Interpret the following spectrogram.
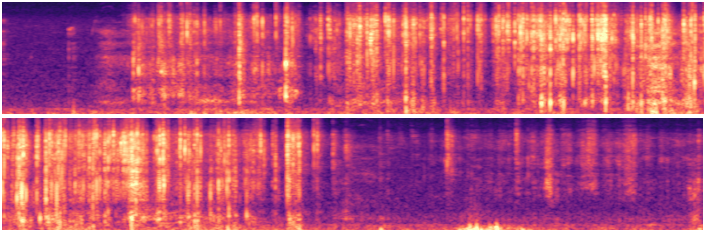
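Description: Foil wrapper of a Panini trading card pack crinkling and tearing as it is ripped open by hand. A dense run of crackles starts about a second in and dies away after about ten seconds.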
